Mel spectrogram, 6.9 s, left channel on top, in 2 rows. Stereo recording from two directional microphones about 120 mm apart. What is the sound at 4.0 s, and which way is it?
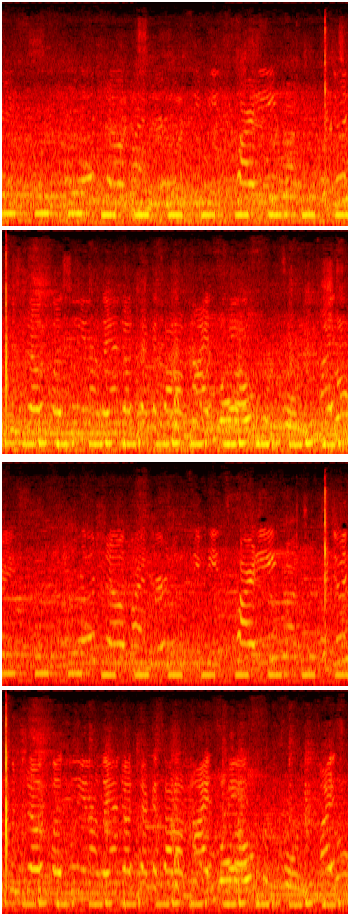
Chatter, 25° right (ahead or behind).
